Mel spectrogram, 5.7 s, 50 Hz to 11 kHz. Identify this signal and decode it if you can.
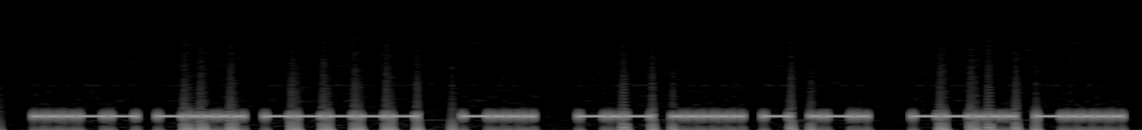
Morse code, heard as a keyed tone, about 32 wpm, 400 Hz. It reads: 360 B K5TR 76
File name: contests / CW-SS-k5tr- -0000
